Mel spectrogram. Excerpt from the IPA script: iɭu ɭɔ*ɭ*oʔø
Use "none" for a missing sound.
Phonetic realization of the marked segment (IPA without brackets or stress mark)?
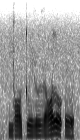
l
